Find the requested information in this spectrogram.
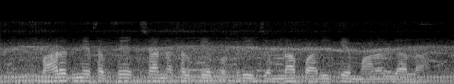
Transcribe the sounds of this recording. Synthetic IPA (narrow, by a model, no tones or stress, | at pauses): bʱaːɾət̪mẽːsəbseətːʃʰaːnəkʰəlkebəkɾiːd͡ʒəmɽaːpaːɾiːkeːmaːnəld͡ʒaːlãː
